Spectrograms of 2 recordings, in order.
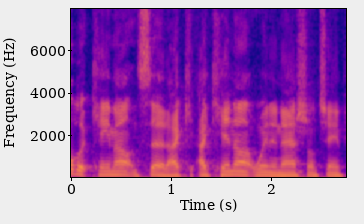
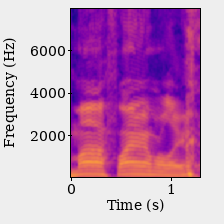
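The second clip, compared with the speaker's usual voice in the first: put-on Southern accent, higher and louder; 4 semitones higher, 5 dB louder than usual. Host repeating a man's words from a sound clip, mimicking that southern accent. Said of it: "with that accent".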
